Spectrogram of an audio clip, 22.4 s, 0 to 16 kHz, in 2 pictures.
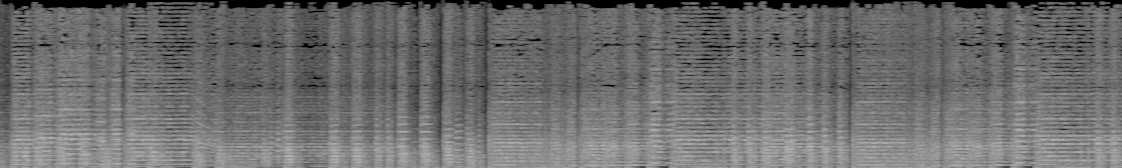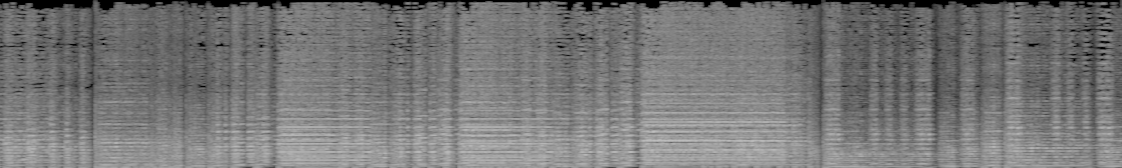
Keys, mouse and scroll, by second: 5.7 ctrl+s, 6.0 click, 7.3 scroll down 1, 17.3 click, 18.3 click, 19.5 0, 20.6 scroll down 1, 22.1-22.4 typing.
